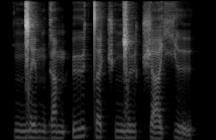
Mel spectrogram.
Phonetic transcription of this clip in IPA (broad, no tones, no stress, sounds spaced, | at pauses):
ŋ͡ǀ e m ɡ a m ʔ ʉ t ɐ t͡ʃ ŋ͡ǀ ʉ t͡ʃ a ç ɨ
